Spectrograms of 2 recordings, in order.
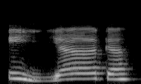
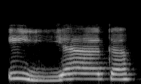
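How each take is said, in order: The two takes are said the same way.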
